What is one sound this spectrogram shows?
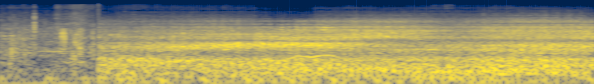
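A roller coaster rumbles and roars across the water.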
